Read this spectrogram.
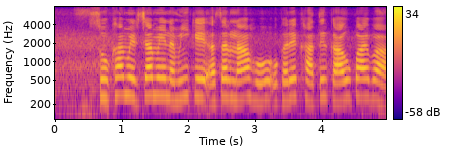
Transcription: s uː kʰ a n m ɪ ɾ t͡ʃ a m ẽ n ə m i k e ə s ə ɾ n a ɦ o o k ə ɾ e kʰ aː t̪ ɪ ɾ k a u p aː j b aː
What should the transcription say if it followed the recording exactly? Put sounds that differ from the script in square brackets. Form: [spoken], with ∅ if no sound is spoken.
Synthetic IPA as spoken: s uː kʰ a [∅] m ɪ ɾ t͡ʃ a m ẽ n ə m i k e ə s ə ɾ n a ɦ o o k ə ɾ e kʰ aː t̪ ɪ ɾ k a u p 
